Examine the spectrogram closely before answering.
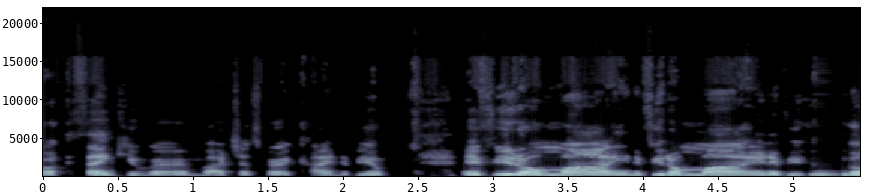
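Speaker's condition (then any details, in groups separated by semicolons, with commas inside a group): No condition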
